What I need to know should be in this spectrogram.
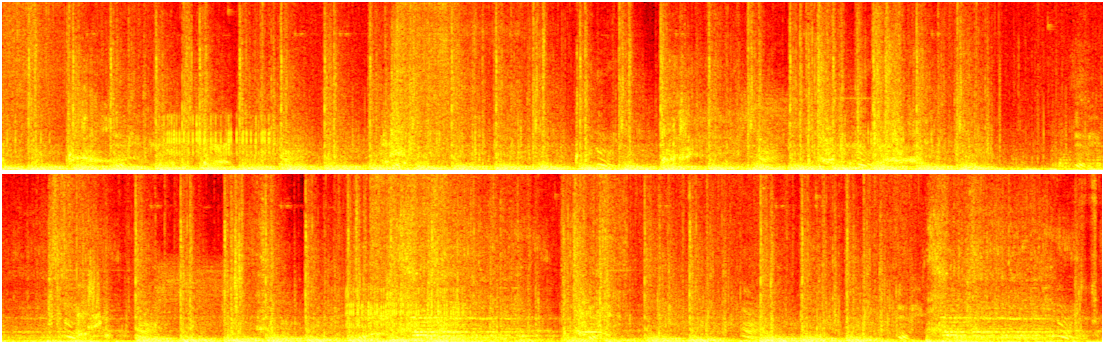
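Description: Creatures snarl and screech.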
